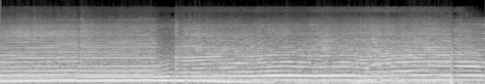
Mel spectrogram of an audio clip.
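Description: Off-road vehicle engines running at high revs, held steady, with one engine note falling in pitch about halfway through and climbing again near the end.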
